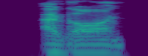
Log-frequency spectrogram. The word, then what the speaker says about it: Agwn: In my defense, as you probably see on the title, A-G-W-N. – Yes. – There's some letters missing there.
